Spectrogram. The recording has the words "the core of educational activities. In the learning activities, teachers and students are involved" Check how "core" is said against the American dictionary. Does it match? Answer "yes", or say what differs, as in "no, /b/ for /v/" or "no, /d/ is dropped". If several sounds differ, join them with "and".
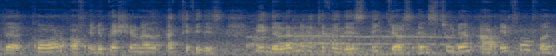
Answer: yes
